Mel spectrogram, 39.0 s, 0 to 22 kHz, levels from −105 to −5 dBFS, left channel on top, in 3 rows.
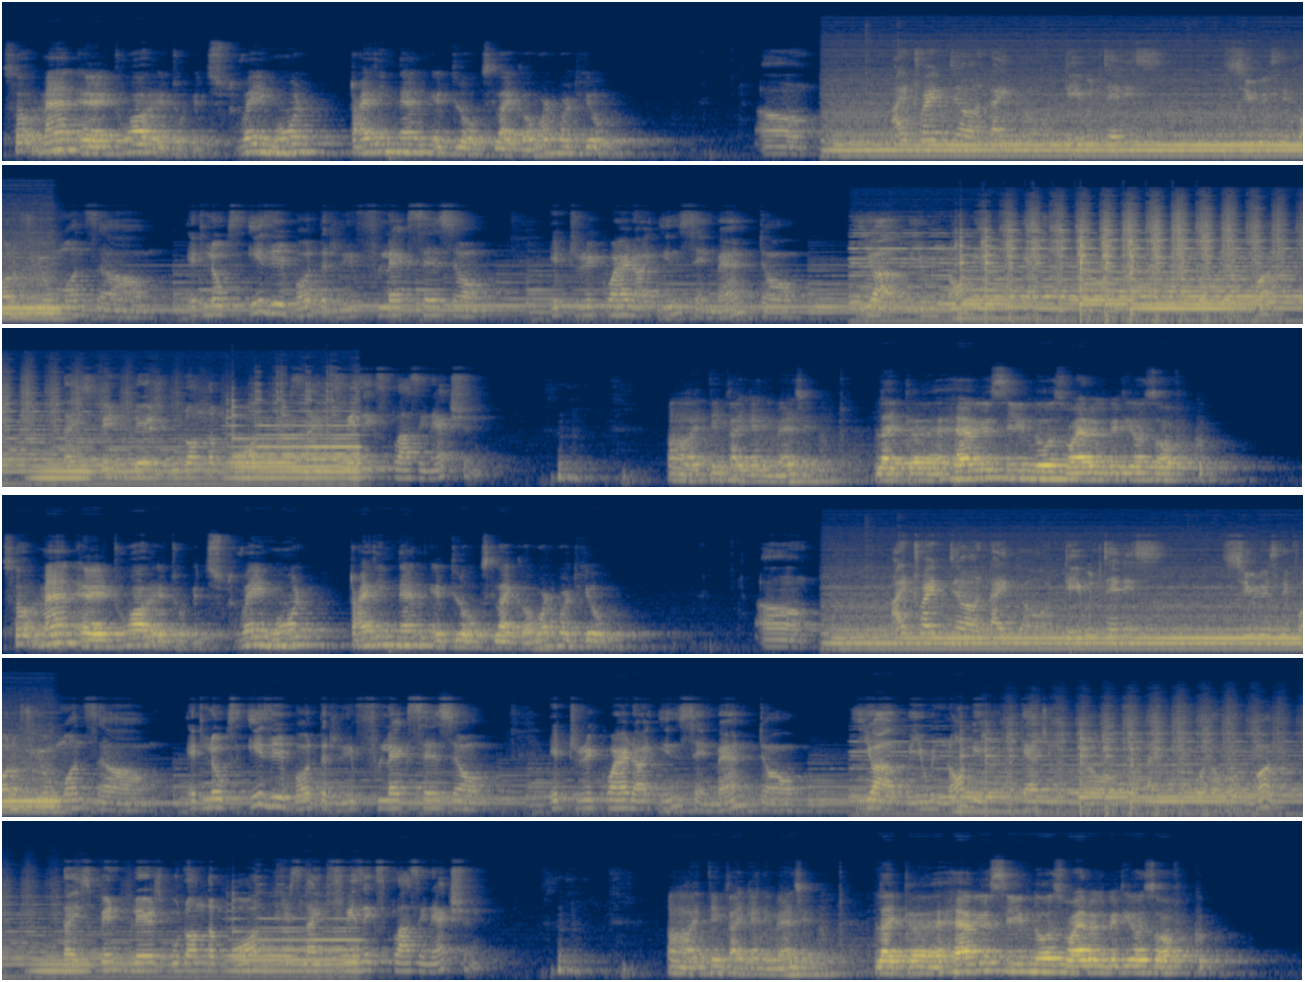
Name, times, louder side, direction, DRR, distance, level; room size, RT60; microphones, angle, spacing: voice 1, 0.0-3.1 3.5-6.1 13.1-13.2 31.6-31.7 32.7-38.0, right 2 dB, 60° right, 1.5 m, -34 dB
voice 2, 7.5-8.0 8.9-11.6 12.2-14.6 14.8-17.8 18.5-20.9 21.5-25.8 26.5-30.8, right 2 dB, 20° right, 0.5 m, -41 dB
sound 1, 8.2-13.5, equal, 15° left, 3.4 m, -36 dB
sound 2, 13.8-25.5, left 3 dB, 75° left, 1.3 m, -48 dB
sound 3, 21.5-29.6, left 5 dB, 35° left, 0.3 m, -37 dB
11.0 x 4.7 x 7.1 m
head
